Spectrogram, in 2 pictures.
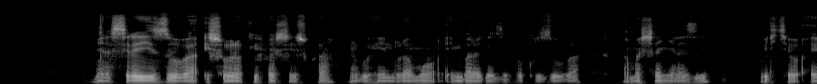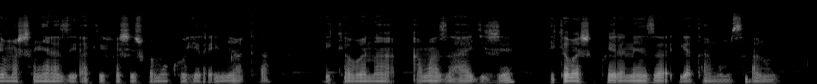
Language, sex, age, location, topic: Kinyarwanda, male, 18-24, Nyagatare, agriculture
